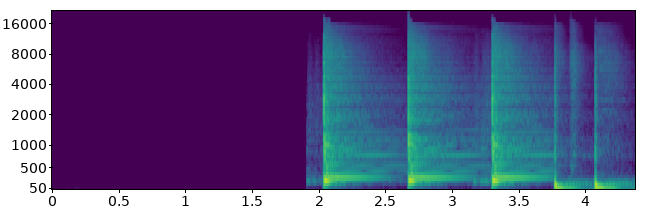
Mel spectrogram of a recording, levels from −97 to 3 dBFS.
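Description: Nothing goes wrong anywhere in this bit of music; there's no technical fault to point to at any moment.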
